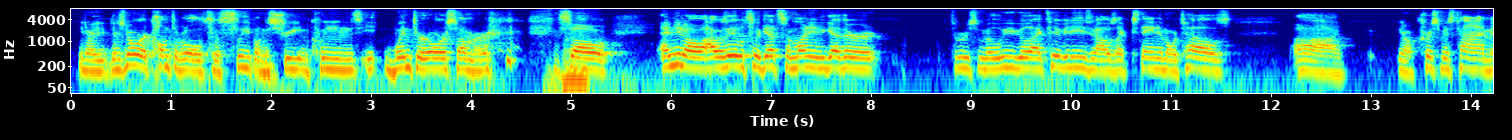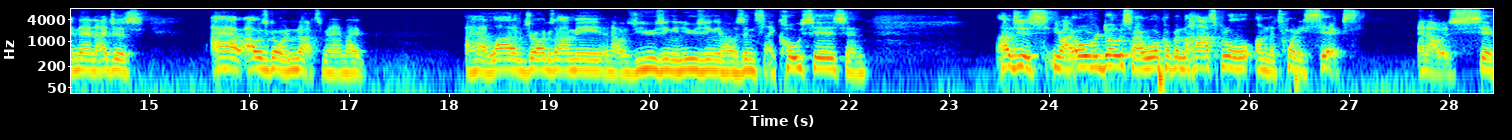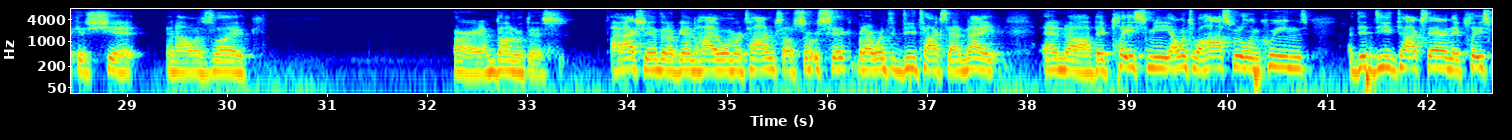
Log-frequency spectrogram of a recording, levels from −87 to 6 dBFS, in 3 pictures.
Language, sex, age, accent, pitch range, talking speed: English, male, 20-39, American, 145-175 Hz, 205 wpm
